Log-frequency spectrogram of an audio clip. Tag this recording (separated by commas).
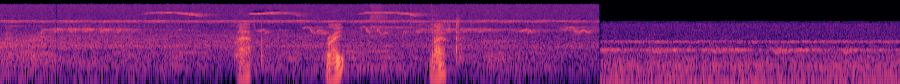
outside, rural or natural, Bird vocalization, Bird, Speech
